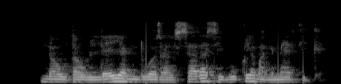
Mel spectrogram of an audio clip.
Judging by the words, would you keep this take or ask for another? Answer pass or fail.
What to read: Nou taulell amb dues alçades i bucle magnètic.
pass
